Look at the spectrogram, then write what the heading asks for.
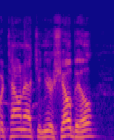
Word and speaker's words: Shelbyville: Shelbyville, you said it right, didn't you?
